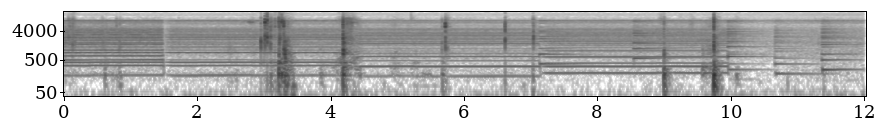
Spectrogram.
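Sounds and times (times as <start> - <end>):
background music chords: 0.0 - 12.0
plastic clicks and taps: 5.6 - 5.9.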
